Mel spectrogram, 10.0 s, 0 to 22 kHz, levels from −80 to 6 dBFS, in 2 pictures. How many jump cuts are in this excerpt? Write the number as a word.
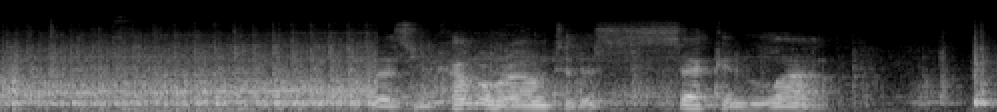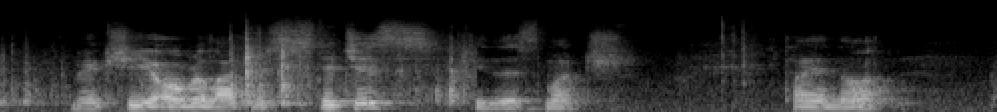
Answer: two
